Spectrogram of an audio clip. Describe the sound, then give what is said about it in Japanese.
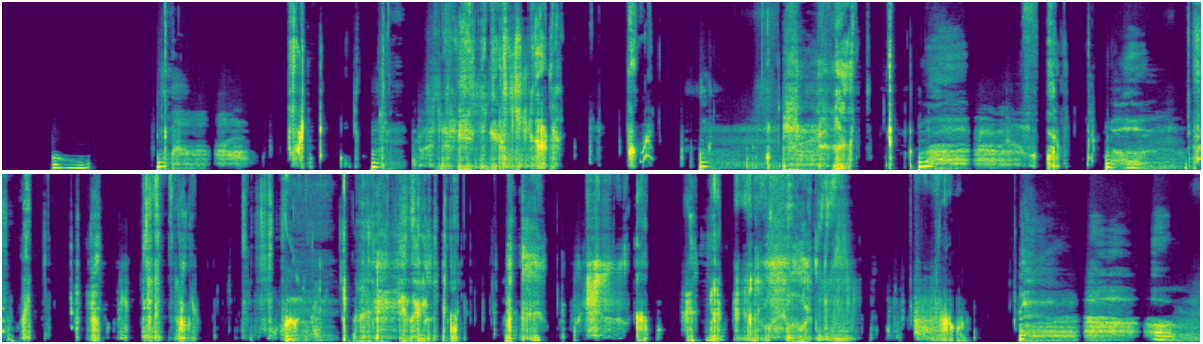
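Wet, close licking and mouth sounds of ASMR ear licking on the right ear, soft and intimate, in many short irregular bursts separated by brief pauses, with breathy sighs. “勇者様の大好きな耳なめ、いっぱいして差し上げますからね。まずは、右耳から。”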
